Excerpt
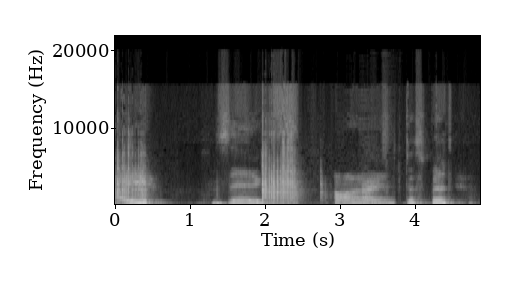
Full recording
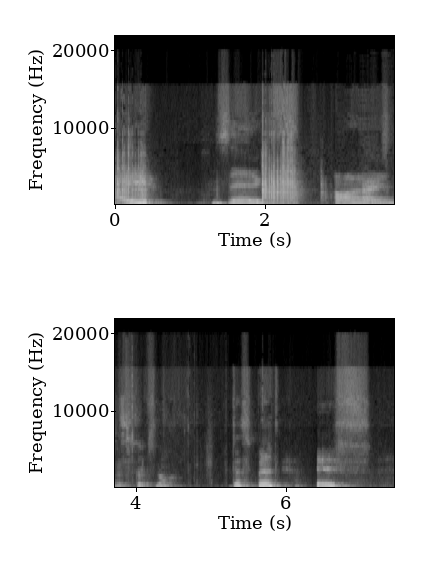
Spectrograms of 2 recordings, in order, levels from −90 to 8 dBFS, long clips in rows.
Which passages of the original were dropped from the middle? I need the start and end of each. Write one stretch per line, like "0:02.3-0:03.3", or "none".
0:03.7-0:05.1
